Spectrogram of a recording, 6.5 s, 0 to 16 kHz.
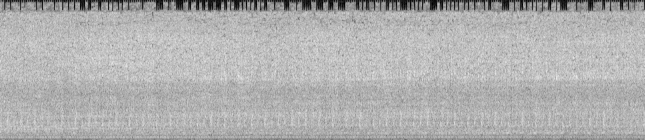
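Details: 2003 Mitsubishi Lancer, stock, 162k miles, oil changed and full, evap leak code P0456: light steady ticking about four per second over a smooth idle; lifter tick suspected, source unconfirmed.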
